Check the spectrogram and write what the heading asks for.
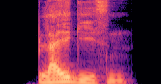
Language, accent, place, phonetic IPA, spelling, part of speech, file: German, Germany, Berlin, [ˈblaɪ̯ˌɡiːsn̩], Bleigießen, noun, De-Bleigießen.ogg
- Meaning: molybdomancy (lead pouring)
